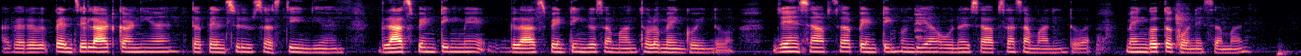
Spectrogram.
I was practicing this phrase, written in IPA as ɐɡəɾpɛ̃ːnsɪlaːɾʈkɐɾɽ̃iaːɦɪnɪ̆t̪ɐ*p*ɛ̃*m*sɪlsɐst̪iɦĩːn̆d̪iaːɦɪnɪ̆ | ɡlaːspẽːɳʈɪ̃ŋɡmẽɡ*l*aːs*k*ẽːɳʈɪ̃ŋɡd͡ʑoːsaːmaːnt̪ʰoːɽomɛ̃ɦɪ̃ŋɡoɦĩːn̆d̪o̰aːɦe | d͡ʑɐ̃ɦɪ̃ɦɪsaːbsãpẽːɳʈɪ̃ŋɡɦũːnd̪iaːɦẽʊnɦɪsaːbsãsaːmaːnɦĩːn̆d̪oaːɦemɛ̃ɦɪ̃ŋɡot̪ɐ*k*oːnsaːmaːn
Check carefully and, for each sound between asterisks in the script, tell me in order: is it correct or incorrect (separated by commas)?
correct, incorrect, correct, incorrect, correct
